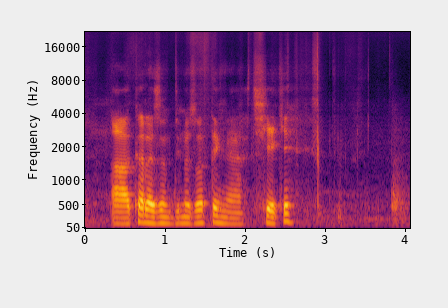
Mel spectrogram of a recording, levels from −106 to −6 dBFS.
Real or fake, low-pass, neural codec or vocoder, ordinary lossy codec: fake; none; autoencoder, 48 kHz, 128 numbers a frame, DAC-VAE, trained on Japanese speech; none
